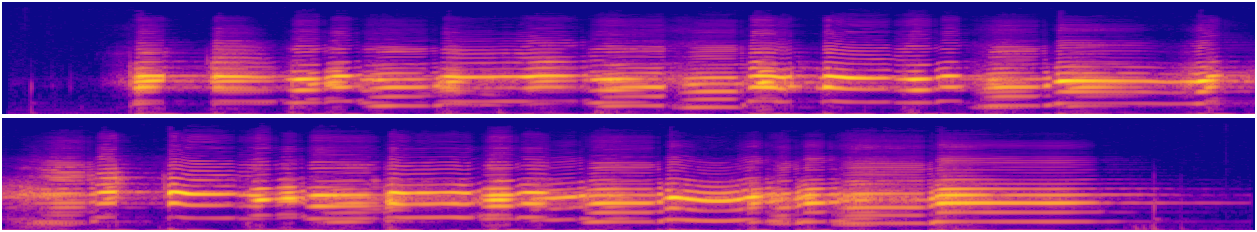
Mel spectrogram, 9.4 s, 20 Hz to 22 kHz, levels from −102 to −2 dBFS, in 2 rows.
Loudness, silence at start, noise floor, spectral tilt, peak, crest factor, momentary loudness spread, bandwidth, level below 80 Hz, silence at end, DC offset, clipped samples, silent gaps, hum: -18 LUFS; 0.5 s; -52 dBFS; -1.5 dB/octave; -2 dBFS; 18 dB; 8 LU; 9.6 kHz; -64 dBFS; 0.6 s; under 0.1%; under 0.1%; none; none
